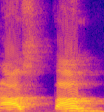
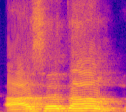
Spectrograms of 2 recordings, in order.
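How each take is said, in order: First: The s joins the t with no vowel. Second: A short vowel comes between s and t. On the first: The speaker calls it right. "स को हलंत बोलना है" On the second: The speaker calls it wrong. "आसताम नहीं"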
